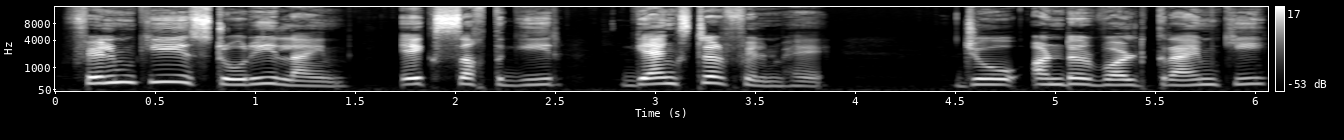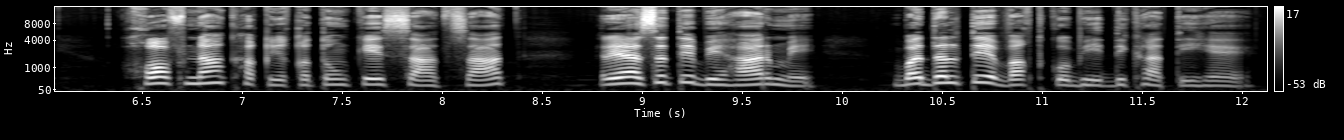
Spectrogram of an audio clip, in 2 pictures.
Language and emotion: Urdu, neutral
